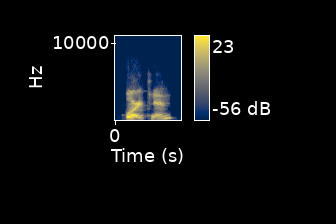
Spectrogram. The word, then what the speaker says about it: Forchione: back to sheblab's podcast today's guest is paul forten that i pronounce it right you did so um can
